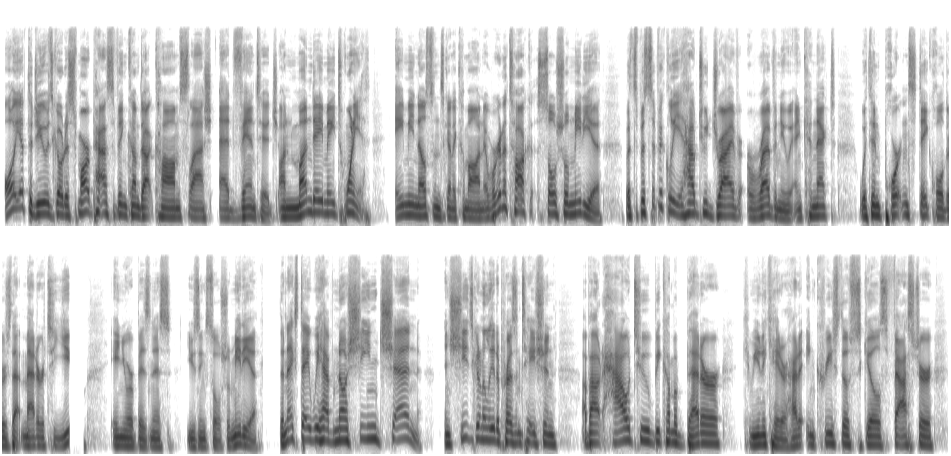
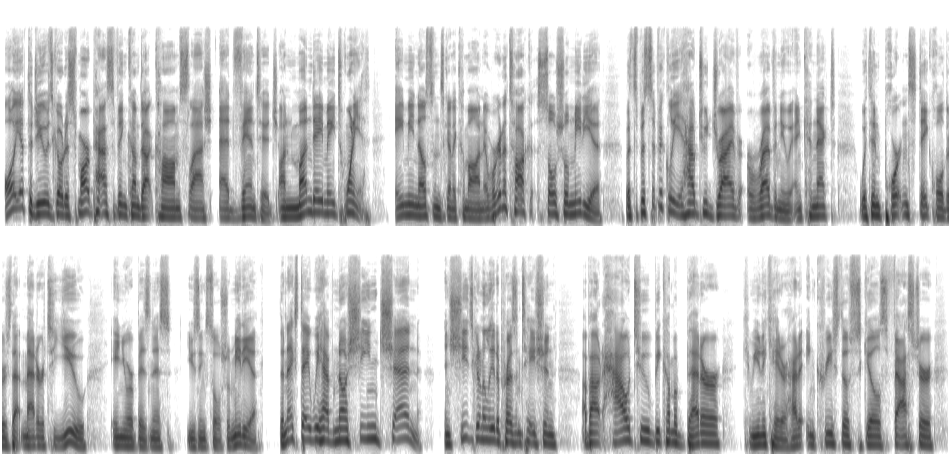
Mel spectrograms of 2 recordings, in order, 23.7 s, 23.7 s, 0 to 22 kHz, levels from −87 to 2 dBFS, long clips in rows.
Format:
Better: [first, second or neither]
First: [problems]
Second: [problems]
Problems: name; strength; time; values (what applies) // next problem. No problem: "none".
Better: second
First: audio cutting out; at 13 s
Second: none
